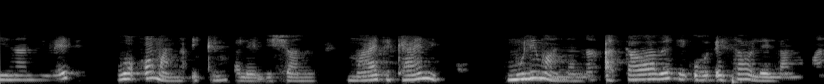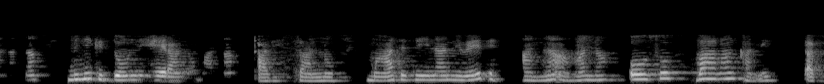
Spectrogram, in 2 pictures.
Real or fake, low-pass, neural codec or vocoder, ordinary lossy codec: real; 7.2 kHz; none; AAC, 16 kbps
